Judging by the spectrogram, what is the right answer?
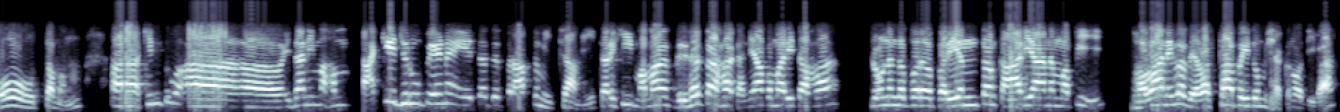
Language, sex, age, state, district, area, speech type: Sanskrit, male, 30-45, Tamil Nadu, Tirunelveli, rural, conversation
